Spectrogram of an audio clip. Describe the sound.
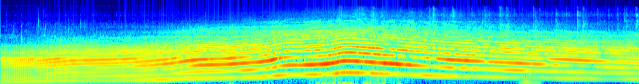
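A hand-cranked siren winds up as the crank is turned faster. Its loud, droning wail climbs steadily in pitch, peaks, then eases slightly and holds, continuous and without voices.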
